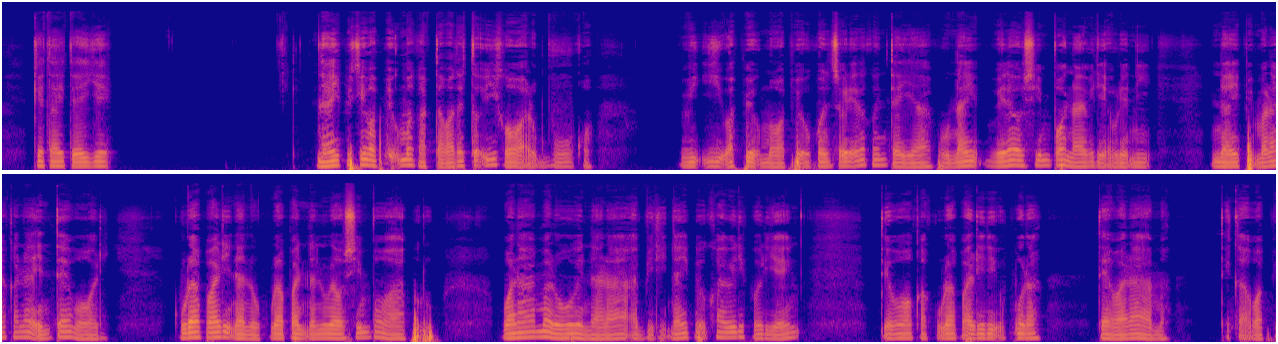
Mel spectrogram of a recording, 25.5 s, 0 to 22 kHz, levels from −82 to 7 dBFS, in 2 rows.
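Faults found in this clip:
No audible faults found in this speech recording.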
